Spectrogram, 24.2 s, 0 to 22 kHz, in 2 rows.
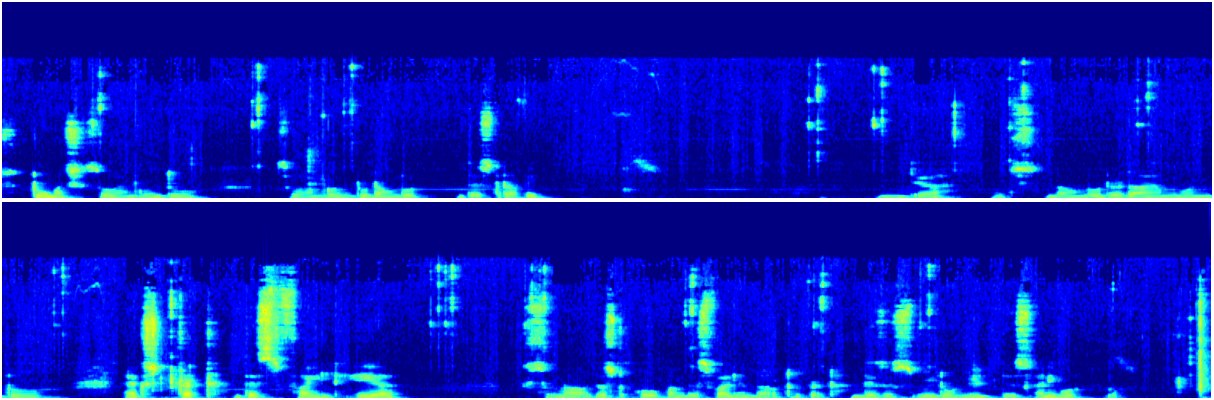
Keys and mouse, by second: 0.9 click, 2.5 click, 8.1 click, 8.7 click, 10.1 click, 11.3 click, 12.6 click, 13.8 alt+Tab, 16.4-17.9 drag, 18.9 click, 24.0 space.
